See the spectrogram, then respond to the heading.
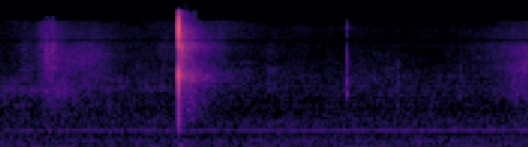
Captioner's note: snaps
